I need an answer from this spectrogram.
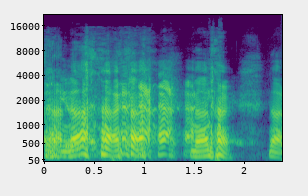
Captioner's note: laughter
